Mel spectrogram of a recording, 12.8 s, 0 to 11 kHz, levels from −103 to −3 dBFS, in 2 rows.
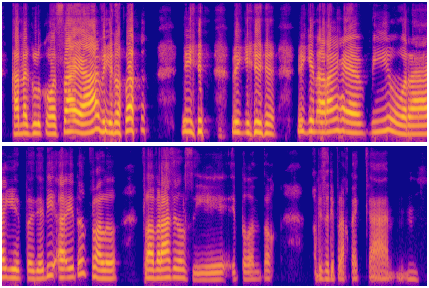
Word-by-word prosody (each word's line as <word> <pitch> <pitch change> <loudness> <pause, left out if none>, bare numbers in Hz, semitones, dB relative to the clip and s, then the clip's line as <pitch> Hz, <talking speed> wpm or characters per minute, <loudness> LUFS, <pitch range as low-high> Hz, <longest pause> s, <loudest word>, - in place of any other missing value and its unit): karena 205 +1 +2
glukosa 215 +2 +2
ya 225 0 +7 0.2
bikin 235 -2 +2
orang 275 +4 +4 0.7
i 255 -3 0 0.6
bikin 230 -3 0 0.3
bikin 255 -1 -2
orang 245 +3 +3
happy, 240 +3 0
murah 200 -3 +1
gitu. 200 -2 -6
Jadi 205 +8 -7 0.2
itu, 275 +7 -7
eee, 300 - -20
selalu 190 -5 -3 0.4
selalu 195 -1 -1
berhasil 205 0 0 0.2
sih 155 +1 -11
itu 165 +1 -17
untuk, 170 - -14 0.6
bisa - - -14
dipraktekkan. - - -13
Mhm. 175 -2 -22
215 Hz, 115 wpm, -20 LUFS, 195-245 Hz, 0.7 s, ya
